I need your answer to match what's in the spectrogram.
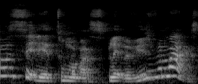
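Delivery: high, fast, exasperated rant.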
